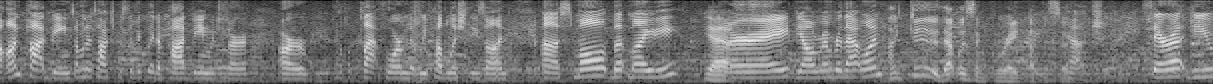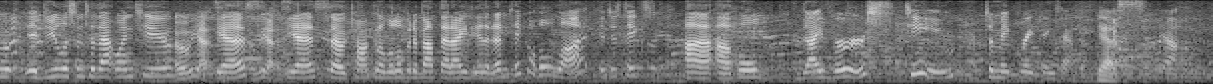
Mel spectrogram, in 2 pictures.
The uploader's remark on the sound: Celebrating 100 at the Missouri State Fair. With a live broadcast at the Missouri State Fair on August 17, 2023. With special guest appearances by colleagues, fans, and one adorable little guy.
